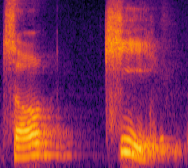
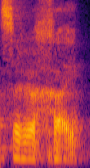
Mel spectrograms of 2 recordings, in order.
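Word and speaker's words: צרכי: But the Rav Ovadia was specific that the proper way to say this bracha is Tzorki and not Tzarachai, which they're both spelled the same way.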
